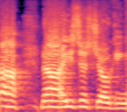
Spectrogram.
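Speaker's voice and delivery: put-on, lightly laughed-out, brushed-off delivery. Retelling a woman's reply to Bill Hader's remark, imitating her laughing. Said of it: "she's sort of like laughing".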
